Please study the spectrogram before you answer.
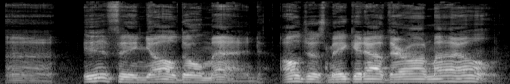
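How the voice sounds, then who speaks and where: A man voicing a slow-witted, folksy turtle superhero in a comic dub, with a rambling American Southern drawl. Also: mid-range voice, a bit bright. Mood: easygoing. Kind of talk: comic dub character acting.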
